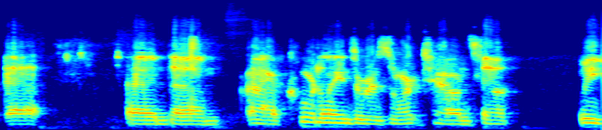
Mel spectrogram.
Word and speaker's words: Coeur d'Alene: Yes, I was born in Coeur d'Alene, Idaho, and it's spelled really funny, but Coeur d'Alene it's in the Panhandle, it's in the north, so we don't grow any potatoes or anything.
